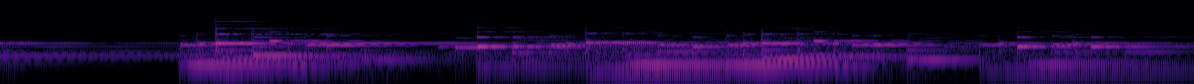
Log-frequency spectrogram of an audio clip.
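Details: Soft piano music begins after a near-silent opening and continues with slow chords and a simple melody, with no animal sound.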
